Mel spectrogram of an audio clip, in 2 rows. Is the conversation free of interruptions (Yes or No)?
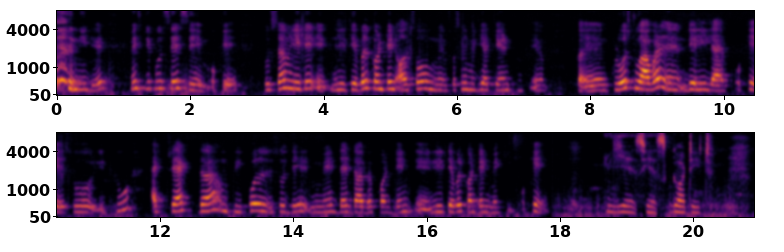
Yes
